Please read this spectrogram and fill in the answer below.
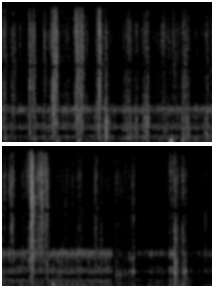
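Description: Faint, irregular crunching and clicking as someone eats ice cream: a quick run of small crackles.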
